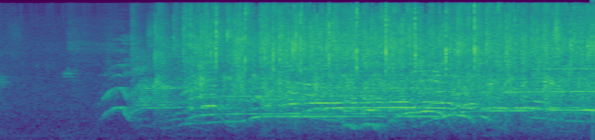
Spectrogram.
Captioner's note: audience cheers and applauds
